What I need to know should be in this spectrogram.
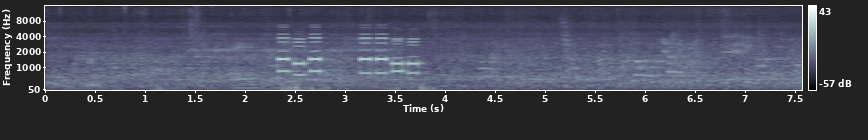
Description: DTMF, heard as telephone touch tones, dialled by machine, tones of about 100 ms, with the noise of a crowd indoors. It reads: 919 6674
